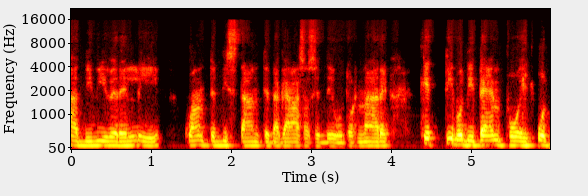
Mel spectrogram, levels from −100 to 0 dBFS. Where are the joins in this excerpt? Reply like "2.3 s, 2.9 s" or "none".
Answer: none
